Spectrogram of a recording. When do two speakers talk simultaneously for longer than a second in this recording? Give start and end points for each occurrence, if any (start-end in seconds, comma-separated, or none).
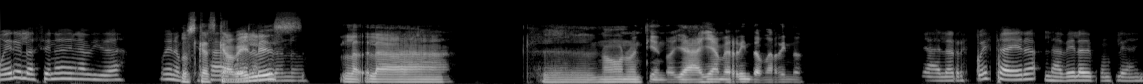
1.8-3.1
